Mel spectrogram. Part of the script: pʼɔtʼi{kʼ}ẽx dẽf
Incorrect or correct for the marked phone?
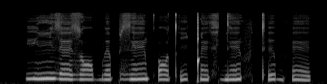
incorrect: ǃ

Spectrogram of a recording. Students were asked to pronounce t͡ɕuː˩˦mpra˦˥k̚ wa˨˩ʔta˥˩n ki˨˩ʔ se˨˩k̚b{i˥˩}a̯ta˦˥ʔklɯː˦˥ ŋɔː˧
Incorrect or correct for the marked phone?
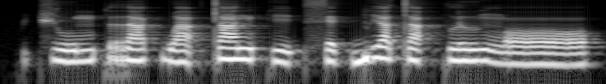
correct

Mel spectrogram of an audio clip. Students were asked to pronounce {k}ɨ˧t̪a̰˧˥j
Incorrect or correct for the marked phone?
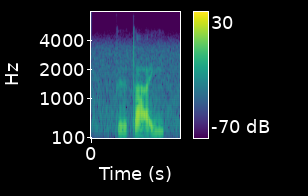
incorrect: t̪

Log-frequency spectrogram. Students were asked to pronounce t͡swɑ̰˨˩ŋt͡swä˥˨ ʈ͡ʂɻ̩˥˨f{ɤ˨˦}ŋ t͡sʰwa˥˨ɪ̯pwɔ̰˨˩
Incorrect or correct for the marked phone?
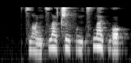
correct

